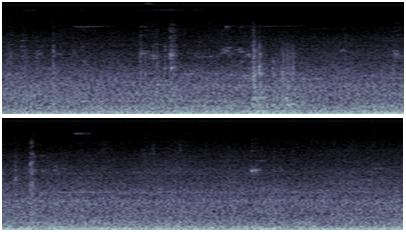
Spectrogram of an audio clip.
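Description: Street traffic ambience: a steady low rumble of passing road vehicles, with a few faint clicks and knocks about two to three seconds in.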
